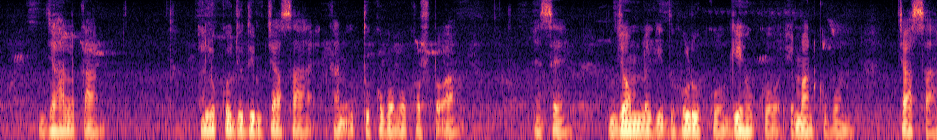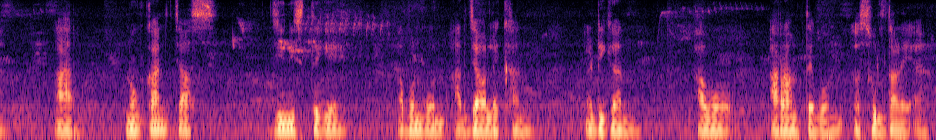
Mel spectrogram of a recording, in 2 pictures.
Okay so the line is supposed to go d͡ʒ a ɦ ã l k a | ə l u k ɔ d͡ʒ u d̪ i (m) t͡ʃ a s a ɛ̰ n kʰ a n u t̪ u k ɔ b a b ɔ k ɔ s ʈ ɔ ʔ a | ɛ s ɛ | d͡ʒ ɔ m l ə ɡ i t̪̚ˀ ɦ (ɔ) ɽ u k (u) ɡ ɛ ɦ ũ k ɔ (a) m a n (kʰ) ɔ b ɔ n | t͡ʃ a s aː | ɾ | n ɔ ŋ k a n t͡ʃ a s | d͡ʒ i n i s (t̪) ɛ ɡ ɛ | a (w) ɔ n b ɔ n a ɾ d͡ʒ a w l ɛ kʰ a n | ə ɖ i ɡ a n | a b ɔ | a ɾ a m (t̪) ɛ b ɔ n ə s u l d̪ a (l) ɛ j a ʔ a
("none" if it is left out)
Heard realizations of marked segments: m, u, ɔ, ɛ, k, t̪, b, t̪, ɽ

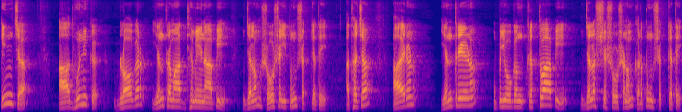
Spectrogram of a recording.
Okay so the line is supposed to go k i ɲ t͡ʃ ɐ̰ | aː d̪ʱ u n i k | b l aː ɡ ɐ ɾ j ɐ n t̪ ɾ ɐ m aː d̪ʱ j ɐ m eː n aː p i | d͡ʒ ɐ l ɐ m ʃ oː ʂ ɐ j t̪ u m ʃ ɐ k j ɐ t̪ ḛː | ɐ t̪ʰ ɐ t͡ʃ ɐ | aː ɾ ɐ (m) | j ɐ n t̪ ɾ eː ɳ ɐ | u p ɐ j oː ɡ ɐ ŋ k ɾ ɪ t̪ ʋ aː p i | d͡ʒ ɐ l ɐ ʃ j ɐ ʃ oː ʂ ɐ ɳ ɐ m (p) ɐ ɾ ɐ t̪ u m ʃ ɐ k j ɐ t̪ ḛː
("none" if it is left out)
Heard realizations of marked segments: ɳ, k

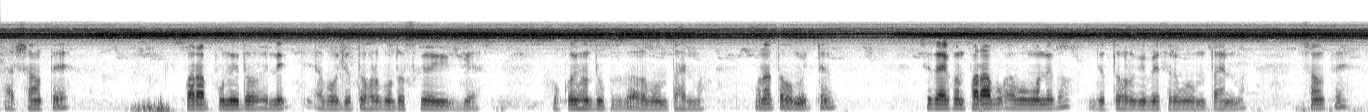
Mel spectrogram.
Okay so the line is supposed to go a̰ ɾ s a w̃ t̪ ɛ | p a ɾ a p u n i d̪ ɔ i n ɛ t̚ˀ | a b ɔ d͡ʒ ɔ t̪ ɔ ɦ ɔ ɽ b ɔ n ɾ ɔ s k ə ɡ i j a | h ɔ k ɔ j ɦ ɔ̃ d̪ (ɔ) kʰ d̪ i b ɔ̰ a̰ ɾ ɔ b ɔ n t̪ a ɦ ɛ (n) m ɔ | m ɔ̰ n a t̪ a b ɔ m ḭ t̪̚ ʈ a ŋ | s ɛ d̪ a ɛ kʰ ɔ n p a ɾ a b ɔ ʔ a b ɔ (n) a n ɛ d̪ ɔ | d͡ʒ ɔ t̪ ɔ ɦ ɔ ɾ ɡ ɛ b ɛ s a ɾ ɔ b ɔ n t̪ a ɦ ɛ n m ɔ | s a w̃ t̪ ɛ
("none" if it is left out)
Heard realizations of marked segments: u, n, m

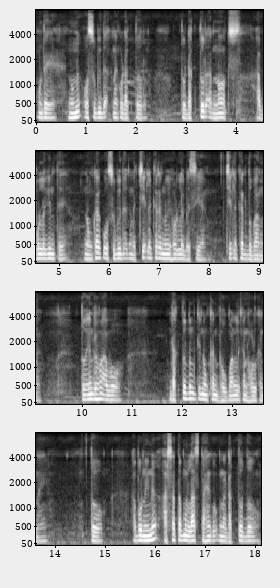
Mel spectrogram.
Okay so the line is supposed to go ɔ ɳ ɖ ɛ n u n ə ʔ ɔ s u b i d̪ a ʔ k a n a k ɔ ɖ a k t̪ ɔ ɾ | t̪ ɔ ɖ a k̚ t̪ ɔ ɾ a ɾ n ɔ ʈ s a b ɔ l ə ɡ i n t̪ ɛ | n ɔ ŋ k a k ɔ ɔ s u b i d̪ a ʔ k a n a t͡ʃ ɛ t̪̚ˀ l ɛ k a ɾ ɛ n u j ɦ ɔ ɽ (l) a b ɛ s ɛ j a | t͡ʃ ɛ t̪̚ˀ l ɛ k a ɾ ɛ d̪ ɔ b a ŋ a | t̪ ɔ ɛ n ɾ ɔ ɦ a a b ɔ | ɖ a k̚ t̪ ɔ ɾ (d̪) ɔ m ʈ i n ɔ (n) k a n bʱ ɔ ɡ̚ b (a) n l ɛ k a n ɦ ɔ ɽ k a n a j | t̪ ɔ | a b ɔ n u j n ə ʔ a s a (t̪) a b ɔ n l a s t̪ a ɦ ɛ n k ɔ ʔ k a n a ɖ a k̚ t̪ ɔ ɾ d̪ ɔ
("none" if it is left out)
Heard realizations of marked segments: l, d̪, ŋ, a, t̪

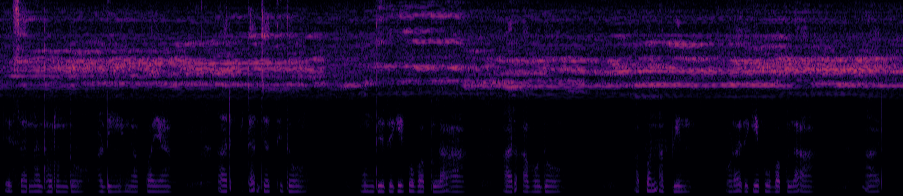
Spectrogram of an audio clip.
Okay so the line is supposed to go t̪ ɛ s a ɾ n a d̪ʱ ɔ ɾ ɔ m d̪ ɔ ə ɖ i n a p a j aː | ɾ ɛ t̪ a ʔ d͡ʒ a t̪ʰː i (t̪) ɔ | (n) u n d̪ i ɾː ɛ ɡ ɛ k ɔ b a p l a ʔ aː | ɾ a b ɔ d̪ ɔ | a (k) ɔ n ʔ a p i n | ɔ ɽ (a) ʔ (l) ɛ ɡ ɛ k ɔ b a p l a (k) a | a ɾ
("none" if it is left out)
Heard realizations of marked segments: d̪, m, p, a, ɾ, ʔ

